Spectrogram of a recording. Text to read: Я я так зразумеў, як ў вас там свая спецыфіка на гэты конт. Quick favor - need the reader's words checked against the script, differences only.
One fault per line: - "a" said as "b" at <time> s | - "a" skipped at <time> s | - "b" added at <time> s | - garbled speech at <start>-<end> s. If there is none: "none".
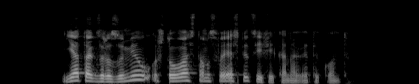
- "я" skipped at 0.8 s
- "як" said as "што" at 1.6 s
